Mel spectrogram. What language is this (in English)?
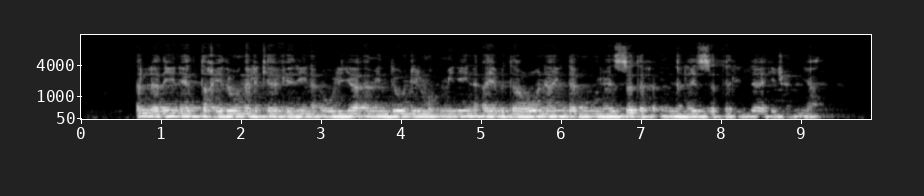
Arabic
